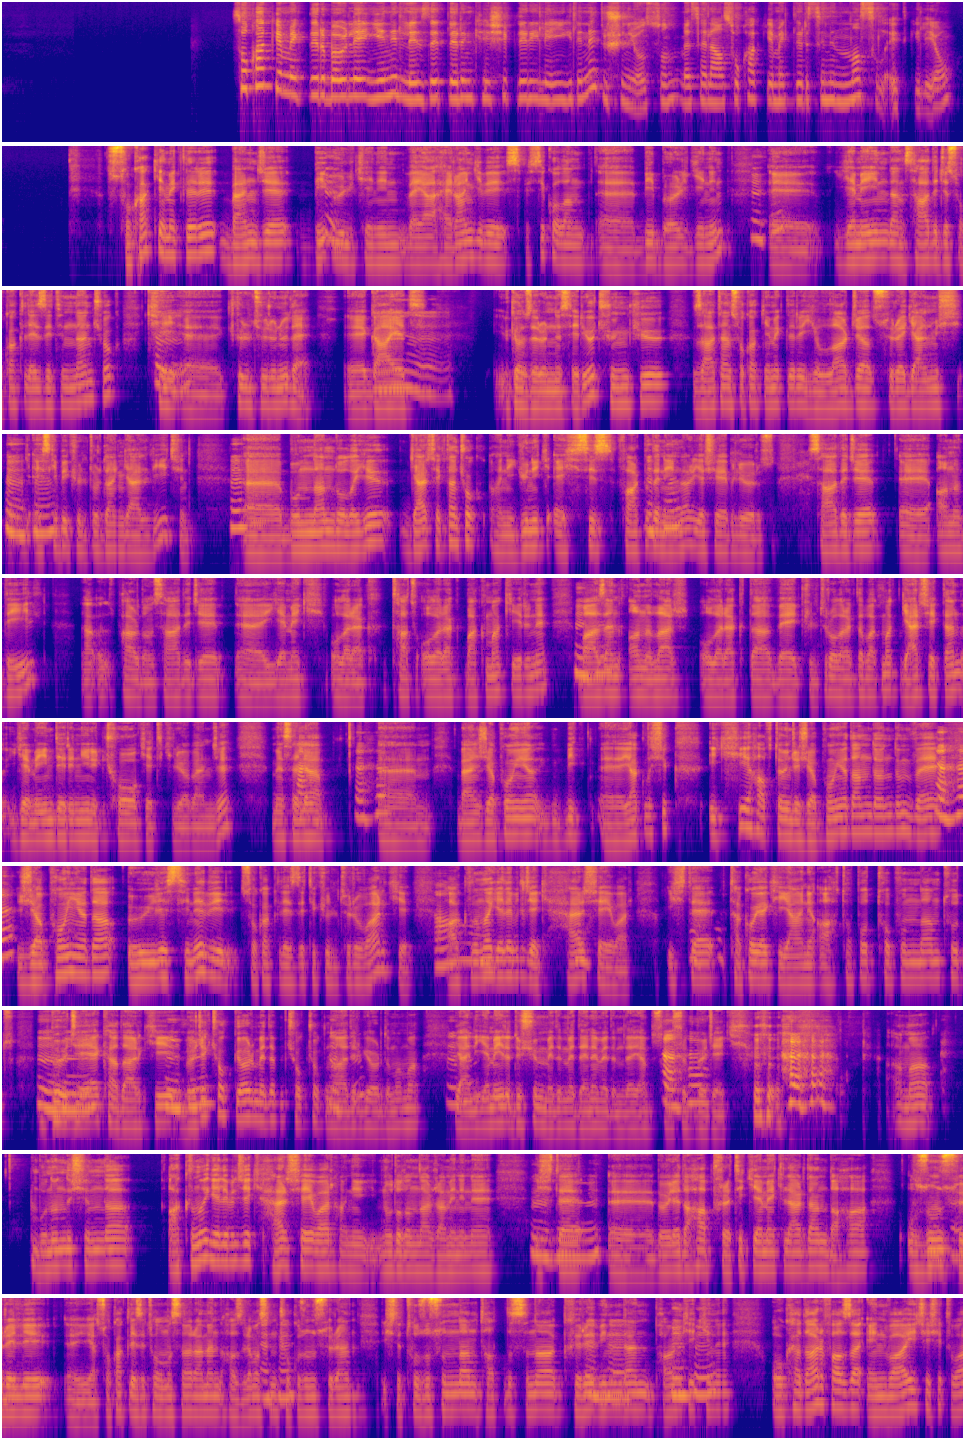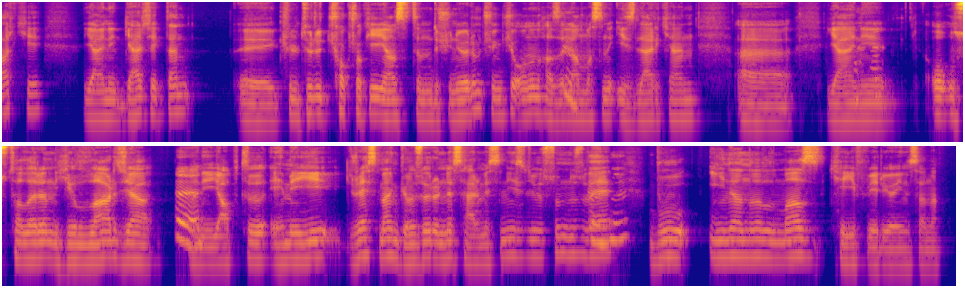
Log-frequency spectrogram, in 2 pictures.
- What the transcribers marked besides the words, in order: other background noise; background speech; "spesifik" said as "spesik"; in English: "unique"; unintelligible speech; stressed: "çok"; unintelligible speech; tsk; surprised: "A!"; chuckle; stressed: "inanılmaz"
- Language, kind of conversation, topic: Turkish, podcast, Sokak yemekleri ve yeni lezzetler keşfetmek hakkında ne düşünüyorsun?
